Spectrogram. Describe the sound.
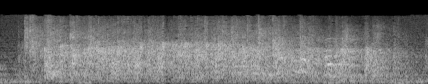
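An audience applauds to vote for a preferred music genre, with loud, steady clapping for about four seconds before tapering off.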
